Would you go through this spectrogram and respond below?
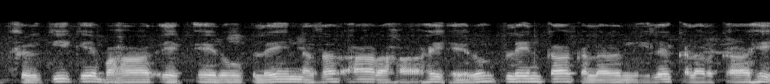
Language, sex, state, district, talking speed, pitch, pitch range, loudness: Hindi, male, Uttar Pradesh, Etah, 125 wpm, 110 Hz, 105-125 Hz, -16 LUFS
